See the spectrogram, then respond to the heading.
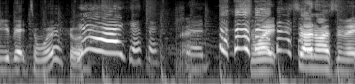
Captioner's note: laughs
